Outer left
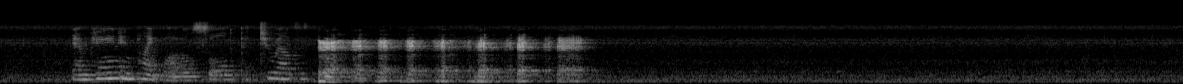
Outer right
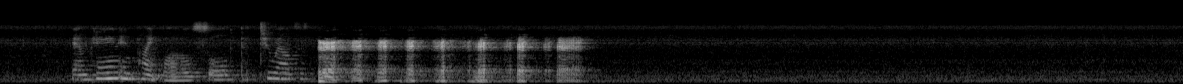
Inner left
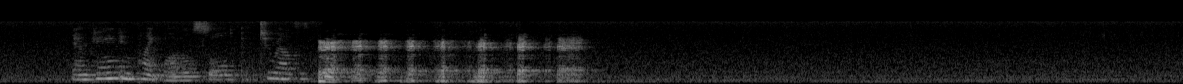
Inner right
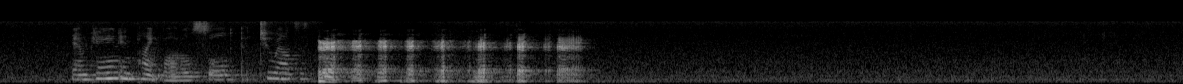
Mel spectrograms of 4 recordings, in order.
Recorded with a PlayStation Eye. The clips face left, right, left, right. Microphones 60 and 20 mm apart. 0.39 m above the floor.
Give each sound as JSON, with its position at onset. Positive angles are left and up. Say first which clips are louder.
{"t": 0.7, "sound": "a woman speaking", "louder": "outer right 2 dB, inner right 2 dB", "side_deg": -25, "distance_m": 1.1}
{"t": 3.2, "sound": "laughter", "louder": "outer right 3 dB, inner right 5 dB", "side_deg": -30, "distance_m": 0.9}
